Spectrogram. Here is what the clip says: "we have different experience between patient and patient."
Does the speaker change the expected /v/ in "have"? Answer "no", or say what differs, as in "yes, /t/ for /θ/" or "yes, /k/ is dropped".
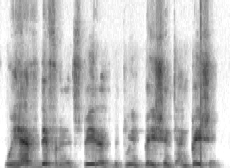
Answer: no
